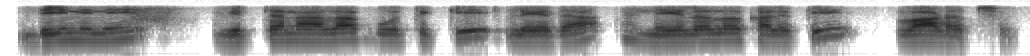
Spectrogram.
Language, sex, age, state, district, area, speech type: Telugu, male, 18-30, Andhra Pradesh, Kadapa, urban, conversation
